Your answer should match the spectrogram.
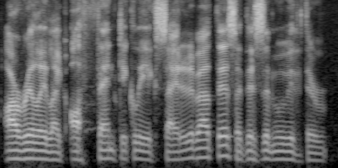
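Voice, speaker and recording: A man's voice: fairly low pitch, fairly even intonation, fast talker, no room sound, clean studio sound. A man speaking casually as a member of a discussion panel. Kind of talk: casual chat.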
